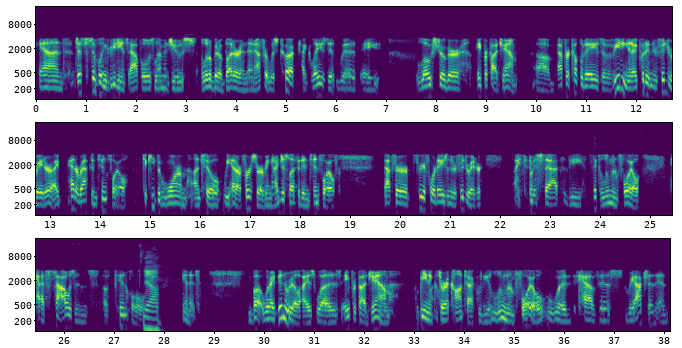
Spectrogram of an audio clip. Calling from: Sunnyvale, California, United States; I'm calling from Sunnyvale, California.

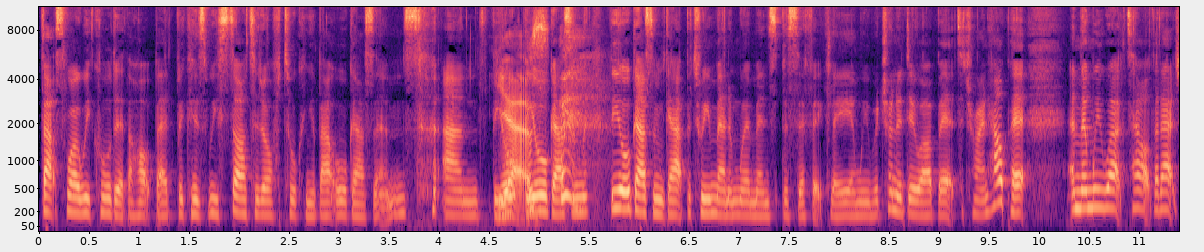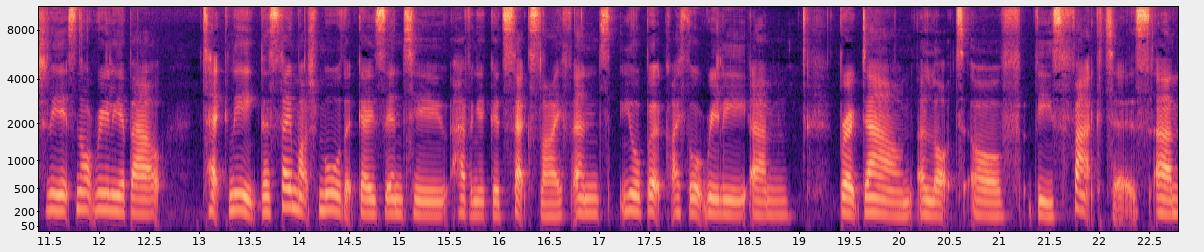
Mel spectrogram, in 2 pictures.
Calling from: England, United Kingdom; We're talking from England to over to America.

